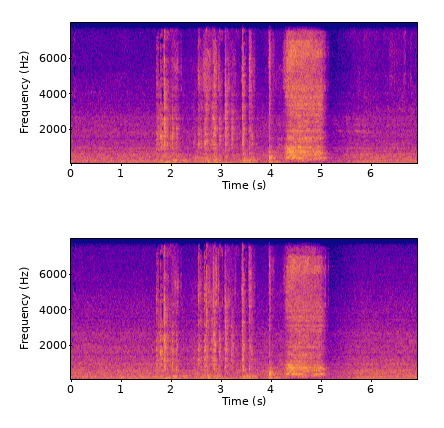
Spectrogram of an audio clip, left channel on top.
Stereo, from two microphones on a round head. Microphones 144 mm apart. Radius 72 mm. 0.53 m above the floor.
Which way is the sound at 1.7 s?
45° right (ahead or behind).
